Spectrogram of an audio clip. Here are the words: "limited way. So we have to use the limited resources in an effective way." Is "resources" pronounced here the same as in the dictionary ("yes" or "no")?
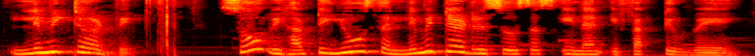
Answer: no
